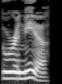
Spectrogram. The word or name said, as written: ourania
